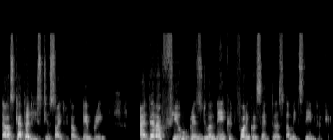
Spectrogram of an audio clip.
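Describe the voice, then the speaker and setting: A woman's voice: medium pitch, animated, normal speed. A woman from Sri Lanka giving a slide-based pathology lecture, explaining steadily with frequent fillers and self-corrections over a video call.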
